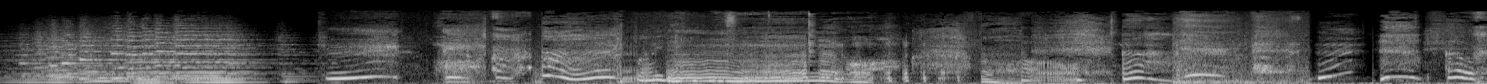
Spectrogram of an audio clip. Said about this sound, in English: Joe Cornish as a bit of a thought experiment, edited down an episode of The Archers to just the inhales and exhales. It's an absolutely brilliant bit of radio.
